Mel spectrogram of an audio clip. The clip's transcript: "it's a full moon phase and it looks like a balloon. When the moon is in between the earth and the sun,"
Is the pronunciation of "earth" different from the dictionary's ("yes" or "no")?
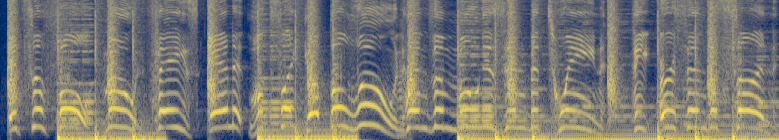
no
